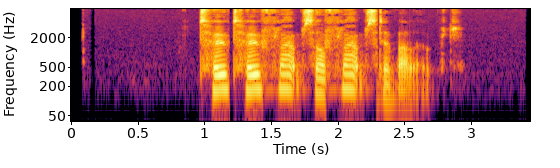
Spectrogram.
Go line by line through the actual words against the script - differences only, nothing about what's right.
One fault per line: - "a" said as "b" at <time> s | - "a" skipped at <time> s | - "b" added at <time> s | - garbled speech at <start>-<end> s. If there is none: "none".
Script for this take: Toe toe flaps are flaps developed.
none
